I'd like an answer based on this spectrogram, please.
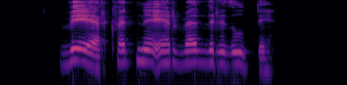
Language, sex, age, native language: Icelandic, female, 40-49, Icelandic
